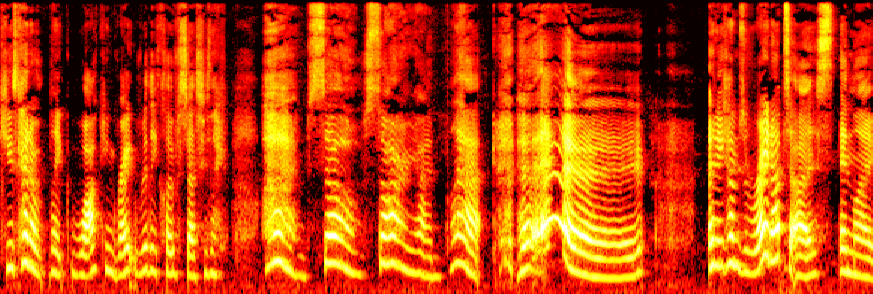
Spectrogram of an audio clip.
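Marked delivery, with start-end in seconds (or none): 3.5-8.6 imitated drunk man's voice. Retelling a stranger who jumped out at them: imitating a drunk man. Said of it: "you could tell he was really drunk".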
